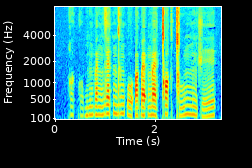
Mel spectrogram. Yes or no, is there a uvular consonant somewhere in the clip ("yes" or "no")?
yes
